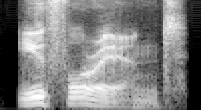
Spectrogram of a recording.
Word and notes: euphoriant: British English

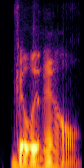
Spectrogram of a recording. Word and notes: villanelle: American English

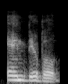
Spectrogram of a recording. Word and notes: enviable: Indian

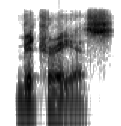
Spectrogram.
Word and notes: vitreous: American English

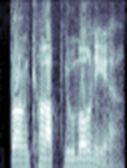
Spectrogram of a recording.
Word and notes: Bronchopneumonia: American English

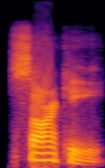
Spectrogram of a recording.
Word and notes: sarky: American English

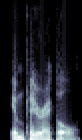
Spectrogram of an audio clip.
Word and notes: empirical: American English

